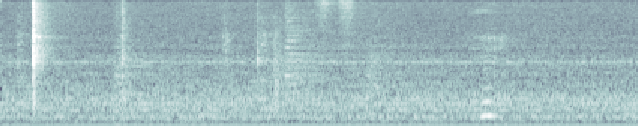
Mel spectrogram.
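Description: Quiet room tone with a steady low hum, broken by a sharp click just after the start and a fainter click a little later.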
